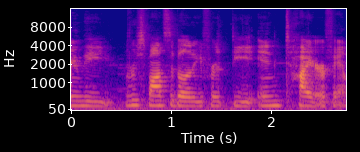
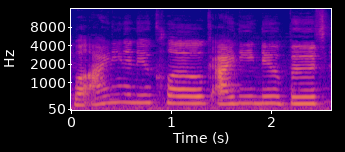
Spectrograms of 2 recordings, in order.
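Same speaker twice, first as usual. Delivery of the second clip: higher-pitched mock entitlement; pitched-up retold whine; imitated demanding sisters; 6 semitones higher than usual. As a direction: lightly mimic a sister putting in her demands. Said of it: "her sister's already like".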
